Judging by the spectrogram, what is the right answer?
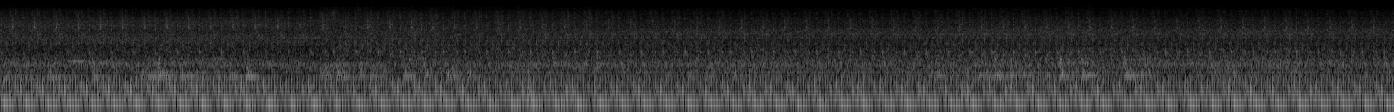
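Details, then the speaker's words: Subaru Impreza with EJ engine, back running after six years off the road, following timing belt, water pump and radiator replacement. Steady idle with a faint rhythmic tick about three per second on the low rumble; an annoying engine bay noise, source unknown. "Also, I found out about this annoying noise."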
